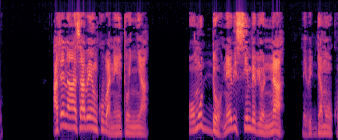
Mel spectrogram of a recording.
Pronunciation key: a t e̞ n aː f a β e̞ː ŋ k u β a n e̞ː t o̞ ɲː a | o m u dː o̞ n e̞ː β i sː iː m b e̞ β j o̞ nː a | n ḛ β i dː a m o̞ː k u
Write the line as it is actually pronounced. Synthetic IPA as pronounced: a t e̞ n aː s a β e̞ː ŋ k u β a n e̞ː t o̞ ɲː a | o m u dː o̞ n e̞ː β i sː iː m b e̞ β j o̞ nː a | n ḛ β i dː a m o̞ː k u

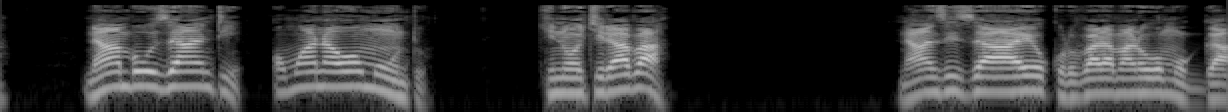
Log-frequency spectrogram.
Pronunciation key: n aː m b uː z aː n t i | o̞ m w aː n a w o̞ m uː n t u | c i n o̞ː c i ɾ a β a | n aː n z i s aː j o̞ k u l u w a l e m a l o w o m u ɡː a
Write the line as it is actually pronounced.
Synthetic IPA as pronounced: n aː m b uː z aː n t i | o̞ m w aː n a w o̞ m uː n t u | c i n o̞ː c i ɾ a β a | n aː n z i z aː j o̞ k u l u β a l a m a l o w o m u ɡː a

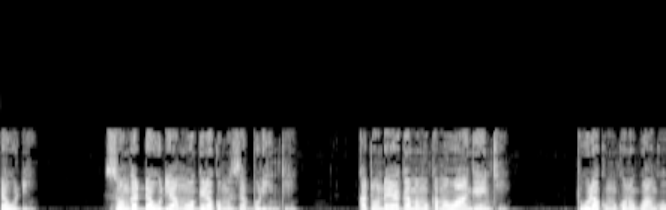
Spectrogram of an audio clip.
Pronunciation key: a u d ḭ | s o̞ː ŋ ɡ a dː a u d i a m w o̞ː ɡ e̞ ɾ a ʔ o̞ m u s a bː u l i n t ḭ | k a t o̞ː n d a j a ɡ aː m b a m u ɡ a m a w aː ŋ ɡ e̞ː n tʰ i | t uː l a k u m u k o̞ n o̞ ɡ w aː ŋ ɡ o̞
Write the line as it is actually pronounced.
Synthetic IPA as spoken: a u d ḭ | s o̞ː ŋ ɡ a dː a u d i a m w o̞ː ɡ e̞ ɾ a k o̞ m u z a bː u l i n t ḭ | k a t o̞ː n d a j a ɡ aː m b a m u k a m a w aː ŋ ɡ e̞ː n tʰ i | t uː l a k u m u k o̞ n o̞ ɡ w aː ŋ ɡ o̞

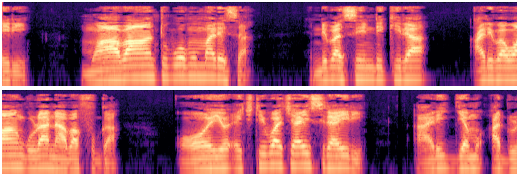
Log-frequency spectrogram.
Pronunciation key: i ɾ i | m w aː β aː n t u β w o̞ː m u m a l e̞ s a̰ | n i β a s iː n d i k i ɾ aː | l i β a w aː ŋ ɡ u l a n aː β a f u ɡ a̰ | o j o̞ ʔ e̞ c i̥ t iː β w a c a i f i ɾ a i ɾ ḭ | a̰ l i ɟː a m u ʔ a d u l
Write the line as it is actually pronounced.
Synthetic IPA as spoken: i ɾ i | m w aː β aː n t u β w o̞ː m u m a l e̞ s a̰ | n i β a s iː n d i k i ɾ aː | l i β a w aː ŋ ɡ u l a n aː β a f u ɡ a̰ | o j o̞ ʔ e̞ c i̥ t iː β w a c a i s i ɾ a i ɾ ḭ | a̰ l i ɟː a m u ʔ a d u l

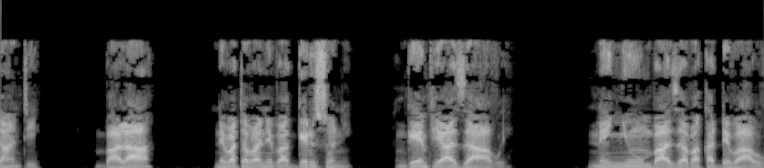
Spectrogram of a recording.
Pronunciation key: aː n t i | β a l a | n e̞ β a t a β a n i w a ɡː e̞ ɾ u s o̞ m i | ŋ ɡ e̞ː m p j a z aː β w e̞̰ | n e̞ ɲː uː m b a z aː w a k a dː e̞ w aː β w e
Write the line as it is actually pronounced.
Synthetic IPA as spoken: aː n t i | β a l a | n e̞ β a t a β a n i β a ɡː e̞ ɾ u s o̞ n i | ŋ ɡ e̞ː m p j a z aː β w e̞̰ | n e̞ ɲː uː m b a z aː β a k a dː e̞ β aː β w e

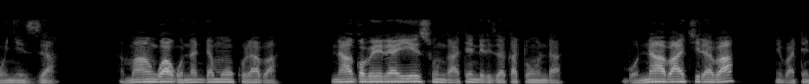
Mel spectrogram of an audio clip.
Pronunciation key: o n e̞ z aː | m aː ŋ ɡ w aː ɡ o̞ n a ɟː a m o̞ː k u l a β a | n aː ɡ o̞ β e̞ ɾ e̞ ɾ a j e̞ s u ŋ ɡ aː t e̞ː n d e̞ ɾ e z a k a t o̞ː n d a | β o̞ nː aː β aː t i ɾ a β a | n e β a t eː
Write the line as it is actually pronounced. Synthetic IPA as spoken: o ɲ e̞ z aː | m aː ŋ ɡ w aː ɡ o̞ n a dː a m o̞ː k u l a β a | n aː ɡ o̞ β e̞ ɾ e̞ ɾ a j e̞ s u ŋ ɡ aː t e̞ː n d e̞ ɾ e z a k a t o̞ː n d a | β o̞ nː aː β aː c i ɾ a β a | n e β a t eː

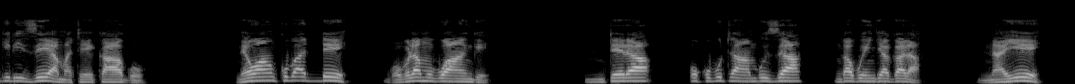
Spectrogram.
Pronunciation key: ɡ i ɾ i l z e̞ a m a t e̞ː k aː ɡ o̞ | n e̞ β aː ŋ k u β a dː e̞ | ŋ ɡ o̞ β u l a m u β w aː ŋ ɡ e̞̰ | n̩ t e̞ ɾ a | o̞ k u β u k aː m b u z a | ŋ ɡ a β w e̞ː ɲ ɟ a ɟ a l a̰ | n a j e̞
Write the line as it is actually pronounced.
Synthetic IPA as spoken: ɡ i ɾ i z e̞ a m a t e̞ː k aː ɡ o̞ | n e̞ w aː ŋ k u β a dː e̞ | ŋ ɡ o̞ β u l a m u β w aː ŋ ɡ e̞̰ | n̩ t e̞ ɾ a | o̞ k u β u t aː m b u z a | ŋ ɡ a β w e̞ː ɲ ɟ a ɡ a l a̰ | n a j e̞

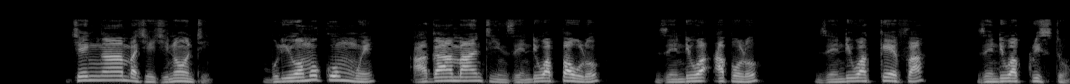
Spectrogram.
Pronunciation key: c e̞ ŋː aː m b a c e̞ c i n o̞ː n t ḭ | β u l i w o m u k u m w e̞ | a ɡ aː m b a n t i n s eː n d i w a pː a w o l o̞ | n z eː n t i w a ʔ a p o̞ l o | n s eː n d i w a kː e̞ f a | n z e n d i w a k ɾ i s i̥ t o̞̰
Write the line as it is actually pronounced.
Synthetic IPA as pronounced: c e̞ ŋː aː m b a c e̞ c i n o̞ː n t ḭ | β u l i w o m u k u m w e̞ | a ɡ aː m b a n t i n z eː n d i w a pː a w u l o̞ | n z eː n d i w a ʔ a p o̞ l o | n z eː n d i w a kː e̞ f a | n z e n d i w a k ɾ i s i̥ t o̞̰

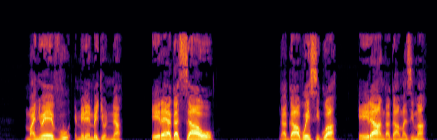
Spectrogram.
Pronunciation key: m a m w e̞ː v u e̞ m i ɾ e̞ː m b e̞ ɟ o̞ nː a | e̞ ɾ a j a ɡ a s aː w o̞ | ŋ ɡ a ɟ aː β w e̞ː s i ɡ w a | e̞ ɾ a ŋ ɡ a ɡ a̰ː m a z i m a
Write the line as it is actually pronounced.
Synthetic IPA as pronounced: m a ɲ w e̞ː v u e̞ m i ɾ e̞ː m b e̞ ɟ o̞ nː a | e̞ ɾ a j a ɡ a s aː w o̞ | ŋ ɡ a ɡ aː β w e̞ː s i ɡ w a | e̞ ɾ a ŋ ɡ a ɡ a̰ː m a z i m a

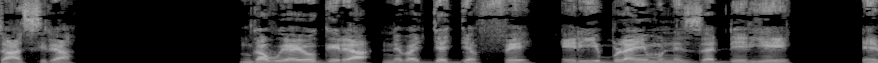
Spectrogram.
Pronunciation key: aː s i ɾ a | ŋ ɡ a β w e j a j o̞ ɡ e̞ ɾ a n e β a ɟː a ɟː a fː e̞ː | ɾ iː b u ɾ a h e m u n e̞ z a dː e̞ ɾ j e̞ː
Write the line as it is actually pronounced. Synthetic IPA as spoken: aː s i ɾ a | ŋ ɡ a β w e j a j o̞ ɡ e̞ ɾ a n e β a ɟː a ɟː a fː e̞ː | ɾ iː b u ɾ a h i m u n e̞ z a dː e̞ ɾ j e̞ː

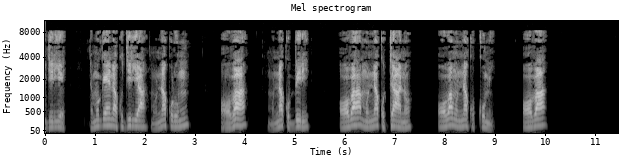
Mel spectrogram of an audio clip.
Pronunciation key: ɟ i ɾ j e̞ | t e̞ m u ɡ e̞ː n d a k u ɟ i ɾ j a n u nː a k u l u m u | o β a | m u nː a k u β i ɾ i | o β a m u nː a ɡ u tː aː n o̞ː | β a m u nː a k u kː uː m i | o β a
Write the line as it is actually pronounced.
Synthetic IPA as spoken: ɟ i ɾ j e̞ | t e̞ m u ɡ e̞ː n d a k u ɟ i ɾ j a m u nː a k u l u m u | o β a | m u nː a k u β i ɾ i | o β a m u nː a k u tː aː n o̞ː | β a m u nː a k u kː u m i | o β a

